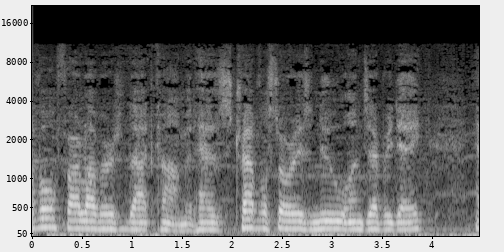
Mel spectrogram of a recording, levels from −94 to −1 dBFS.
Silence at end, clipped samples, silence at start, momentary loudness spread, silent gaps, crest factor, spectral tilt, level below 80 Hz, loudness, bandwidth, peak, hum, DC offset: 0 s; under 0.1%; 0 s; 5 LU; none; 16 dB; -7 dB/octave; -40 dBFS; -19 LUFS; 11 kHz; -4 dBFS; none; under 0.1%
